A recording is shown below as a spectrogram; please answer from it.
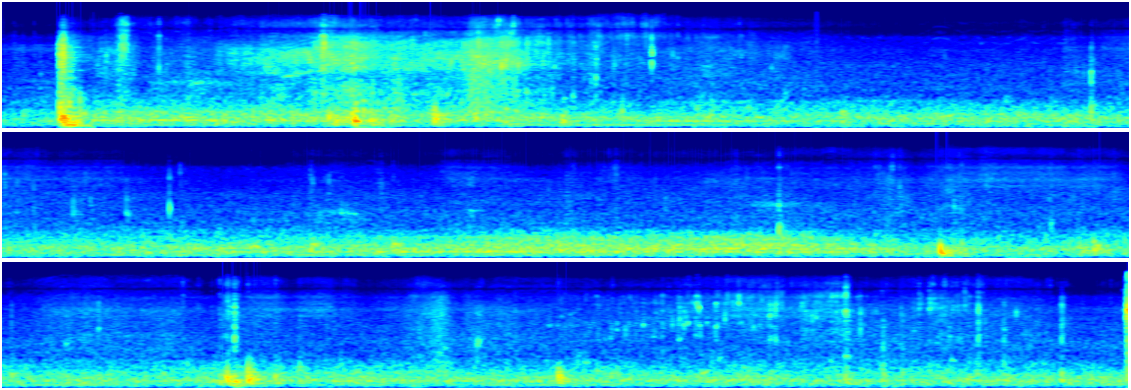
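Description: Magnet-fishing rope being hauled in hand over hand from a small boat, with water moving along the hull and a few sharp knocks against the boat.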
